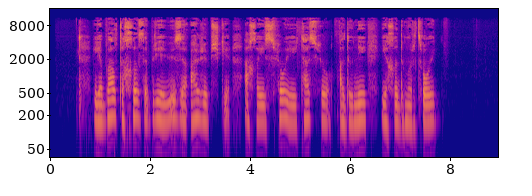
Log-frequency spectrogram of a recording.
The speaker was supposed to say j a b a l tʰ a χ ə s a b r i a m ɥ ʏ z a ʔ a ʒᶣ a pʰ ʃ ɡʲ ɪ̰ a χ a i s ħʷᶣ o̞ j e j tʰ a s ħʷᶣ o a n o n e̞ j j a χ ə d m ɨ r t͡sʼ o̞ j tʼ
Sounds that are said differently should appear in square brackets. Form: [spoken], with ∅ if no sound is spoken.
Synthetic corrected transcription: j a b a l tʰ a χ ə [z] a b r i a [∅] ɥ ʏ z a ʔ a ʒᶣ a pʰ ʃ ɡʲ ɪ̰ a χ a i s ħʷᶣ o̞ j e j tʰ a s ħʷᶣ o a [d] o n e̞ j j a χ ə d m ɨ r t͡sʼ o̞ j tʼ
